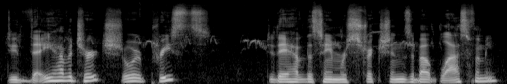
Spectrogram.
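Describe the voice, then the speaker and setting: A man's voice: medium pitch, lively intonation, normal speed, lightly acted. A man playing an inquisitive lost explorer in a sci-fi audio drama, speaking informally with emphatic questions. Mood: probing, hesitant. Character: John, frustrated, inquisitive lost male explorer.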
